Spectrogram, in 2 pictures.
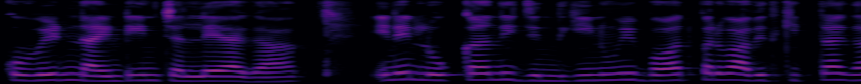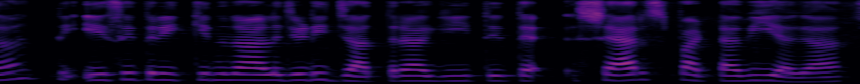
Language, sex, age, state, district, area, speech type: Punjabi, female, 18-30, Punjab, Patiala, urban, spontaneous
